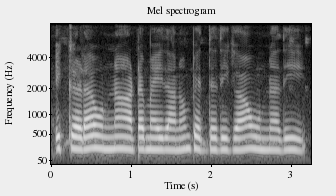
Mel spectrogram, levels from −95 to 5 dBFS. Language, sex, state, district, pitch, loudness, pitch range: Telugu, female, Telangana, Mahabubabad, 215 Hz, -14 LUFS, 210-225 Hz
